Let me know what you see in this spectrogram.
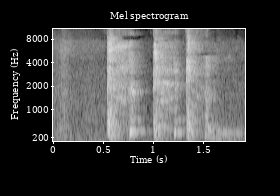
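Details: Girl coughing while talking, saying she needs cough syrup: three quick harsh coughs in a row over faint room noise, an ordinary cough bout.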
